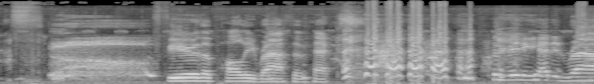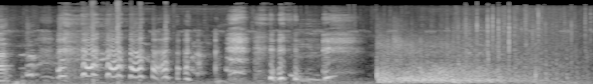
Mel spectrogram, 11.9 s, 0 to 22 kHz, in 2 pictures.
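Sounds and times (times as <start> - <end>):
chirping bird calls: 0.0 - 9.8
speech: 1.7 - 3.6, 4.9 - 6.6
laughter: 3.3 - 9.4
gunshot: 9.7 - 11.8.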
